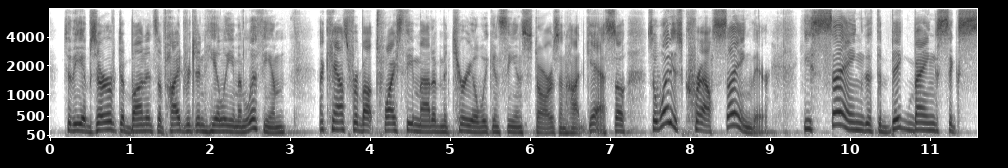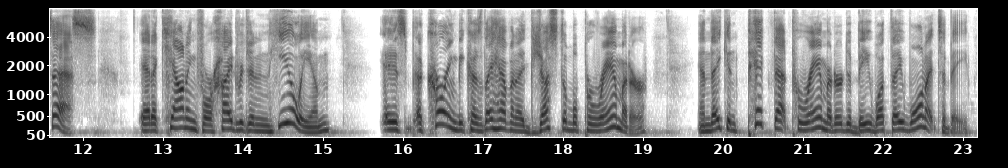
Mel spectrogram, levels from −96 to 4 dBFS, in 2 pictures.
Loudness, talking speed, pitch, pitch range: -18 LUFS, 175 wpm, 160 Hz, 130-180 Hz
